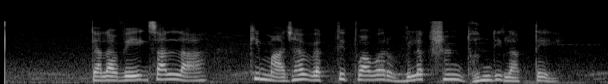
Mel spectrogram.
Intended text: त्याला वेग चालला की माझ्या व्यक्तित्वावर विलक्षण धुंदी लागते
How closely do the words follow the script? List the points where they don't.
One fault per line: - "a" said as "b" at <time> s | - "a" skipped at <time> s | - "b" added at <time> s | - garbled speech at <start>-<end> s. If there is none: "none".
none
